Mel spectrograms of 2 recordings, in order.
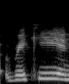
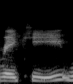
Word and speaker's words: Reiki: Yeah, so Reiki, and you can pronounce it a bunch of different ways, but sometimes I pair it together as the two parts of the word. So Rei, meaning universal, and Ki, meaning energy.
